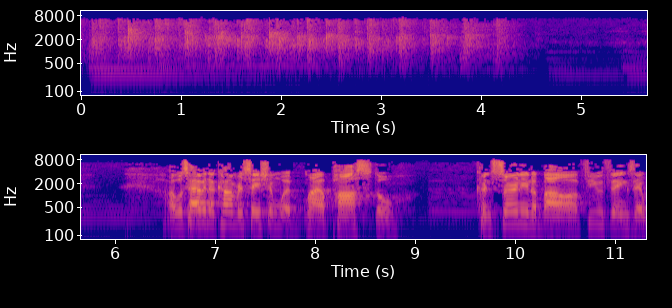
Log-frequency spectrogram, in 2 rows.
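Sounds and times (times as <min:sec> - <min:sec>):
audience applause: 0:00.0 - 0:04.4
speech: 0:06.5 - 0:08.9, 0:09.6 - 0:11.3.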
